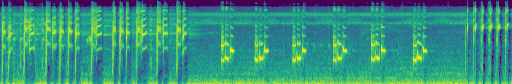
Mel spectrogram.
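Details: Long-tailed shrike song for training caged birds: a burst of sharp dry clicks and rasps, then a series of short hooked downslurred notes about every half second, ending in rapid clicking, over a steady high hiss.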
